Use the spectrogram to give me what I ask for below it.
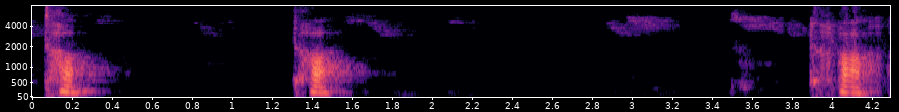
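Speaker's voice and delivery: "ta" repeated with long gaps; isolated retroflex "ta" syllables; tongue on palate. Shown as a demonstration. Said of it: "the tongue is on the palate".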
